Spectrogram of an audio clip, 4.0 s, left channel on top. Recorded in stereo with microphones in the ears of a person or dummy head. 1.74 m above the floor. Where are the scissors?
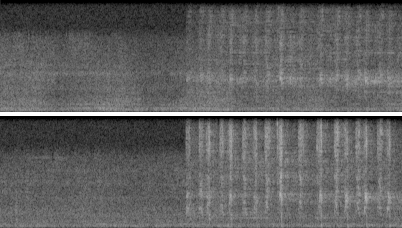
50° right (ahead or behind), 1.2 m.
